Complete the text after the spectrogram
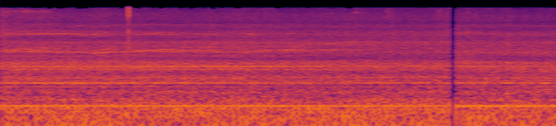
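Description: An electric commuter train hums as it stands at a platform.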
